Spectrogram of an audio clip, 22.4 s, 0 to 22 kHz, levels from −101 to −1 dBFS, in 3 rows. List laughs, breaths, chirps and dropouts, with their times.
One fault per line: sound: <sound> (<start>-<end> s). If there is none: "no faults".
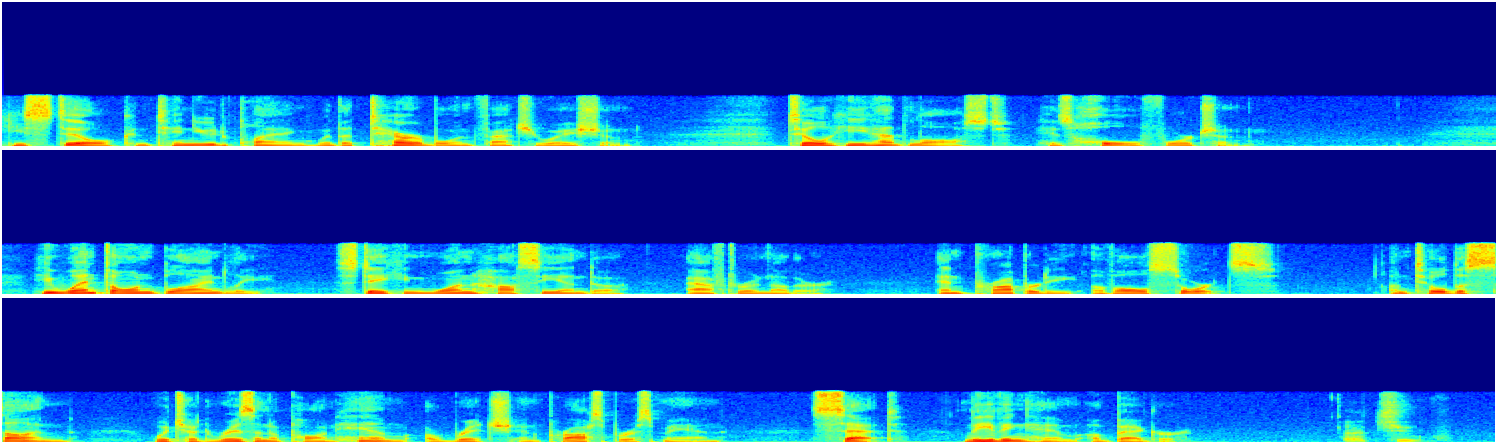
sound: sneeze (21.6-22.2 s)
